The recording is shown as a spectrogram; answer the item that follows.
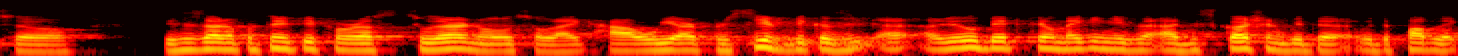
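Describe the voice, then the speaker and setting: A man with a Spanish accent, talking at a very fast pace with fairly even intonation. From Colombia. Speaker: filmmaker; panelist. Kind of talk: panel discussion. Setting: video call. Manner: halting. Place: home room. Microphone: headset.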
